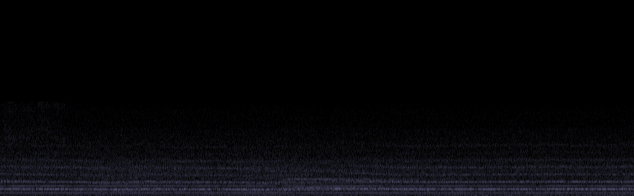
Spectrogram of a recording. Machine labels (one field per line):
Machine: fan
